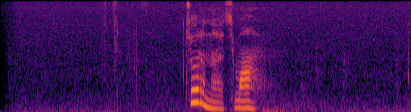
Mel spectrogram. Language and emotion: Russian, sad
